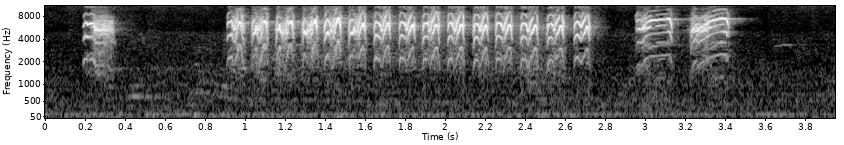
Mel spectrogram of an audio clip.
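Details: Male Javan cochoa singing hard, packed with minivet-like phrases, ticks and coarse chatter: a single harsh call, then about fifteen rapid, evenly spaced buzzy high notes, ending in two slurred ringing calls.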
